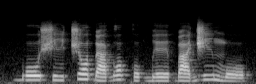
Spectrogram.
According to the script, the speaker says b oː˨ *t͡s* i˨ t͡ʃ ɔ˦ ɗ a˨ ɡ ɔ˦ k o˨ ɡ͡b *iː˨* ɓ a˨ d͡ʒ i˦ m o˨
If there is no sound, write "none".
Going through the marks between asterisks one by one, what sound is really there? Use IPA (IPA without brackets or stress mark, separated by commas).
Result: ʃ, eː˨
